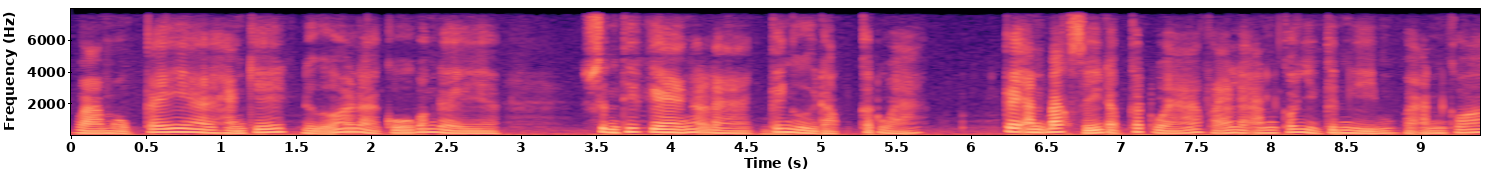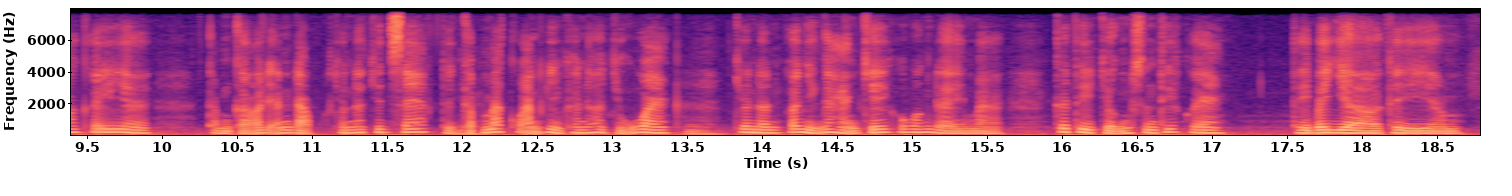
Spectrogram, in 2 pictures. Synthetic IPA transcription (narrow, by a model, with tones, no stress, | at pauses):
vaː˨˩mo˨˩t̚kaː˨˦jɦa̰ː˧˨nt͡ɕe˨˦nɨ̰˧˥ə˨˦laː˨˩ku˧˩əvə˨˦nɗe˨˩˨ | sï˧ŋ̟t̪ʰi˦˥ət̚ɣaː˧ŋʔa̰ː˧˦laː˨˩kaː˨˦jŋɨ˨˩əjɗa˨˩wk͡p̚ke˦˥t̚kwaː˧˩ | kaː˨˦jʔa˧jŋ̟ɓaː˦˥k̚sḭ˧˥ɗɔ˨˩wk͡p̚ke˦˥t̚kwaː˧˩faː˧˩jlaː˨˩ʔa˧jŋ̟kɔ˨˦ɲi˨˩əwki˧ŋ̟ŋḭ˧˨əmvaː˨˩ʔa˧jŋ̟kɔ˨˦kaː˨˦j | t̪ʰə˨˩mkə̰ː˧˩ɗḛ˧˩ʔa˧jŋ̟ɗa˨˩wk͡p̚t͡ɕɔ˧nɔ˨˦t͡ɕï˨˦ŋ̟saː˦˥k̚t̪ʰi˨˩ɣə˨˩p̚ma˦˥ku˧˩˦ʔa˧jŋɲi˨˩ə˩xa˧nhəː˧t͡ɕṵ˧˩kwaː˧ŋt͡ɕɔ˧ne˧nkɔ˨˦ɲɨ̰˧˥ŋkaː˨˦jɦa̰ː˧˨nt͡ɕe˨˦ku˧˩əvə˨˦nɗe˨˩maː˨˩ | kaː˨˦jt̪i˧t͡ɕwə̰˧˨nsï˧ŋ̟t̪ʰi˦˥ət̚ɣaː˧ŋ | t̪ʰi˨˩ɓə˧jzəː˨˩t̪ʰi˨˩˨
